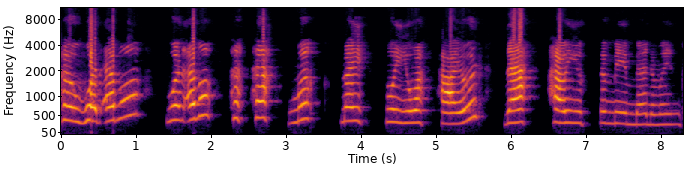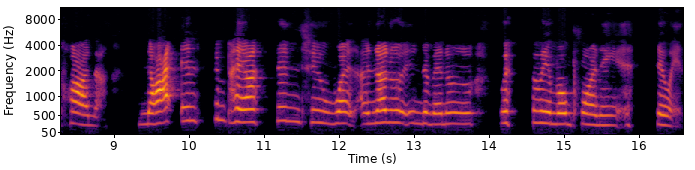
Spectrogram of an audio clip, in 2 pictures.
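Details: Dysarthria in a 24-year-old woman with cerebral palsy from oxygen loss to the brain at birth; doctors had predicted she would never talk.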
